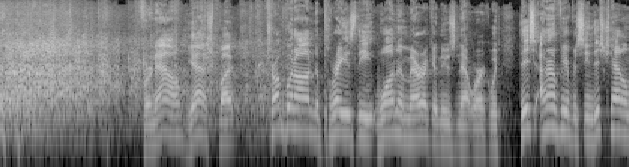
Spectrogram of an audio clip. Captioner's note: laughter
